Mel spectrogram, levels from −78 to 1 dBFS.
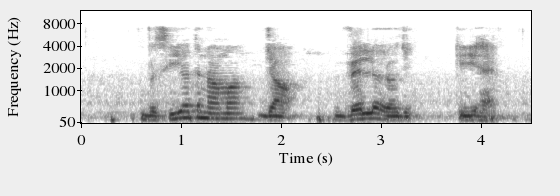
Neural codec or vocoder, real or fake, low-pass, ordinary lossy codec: none; real; 7.2 kHz; AAC, 32 kbps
